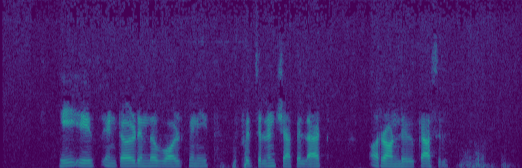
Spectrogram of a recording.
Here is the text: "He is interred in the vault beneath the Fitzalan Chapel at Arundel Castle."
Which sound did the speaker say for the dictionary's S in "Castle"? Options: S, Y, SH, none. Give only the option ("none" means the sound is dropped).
S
